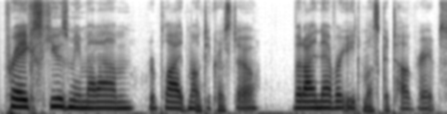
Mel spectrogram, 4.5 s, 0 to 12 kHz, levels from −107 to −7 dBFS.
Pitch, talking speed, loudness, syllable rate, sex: 180 Hz, 175 wpm, -19 LUFS, 6.1 syllables/s, female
